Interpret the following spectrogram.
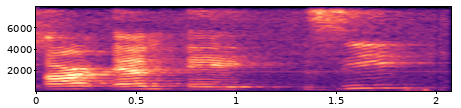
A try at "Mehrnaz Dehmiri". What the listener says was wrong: So it's Mehrnaz Dehmiri. The Z is pronounced actually. Yes. Yeah, it's yeah, I know it can be like people read it, it's just as it's you read it the same way it's written.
